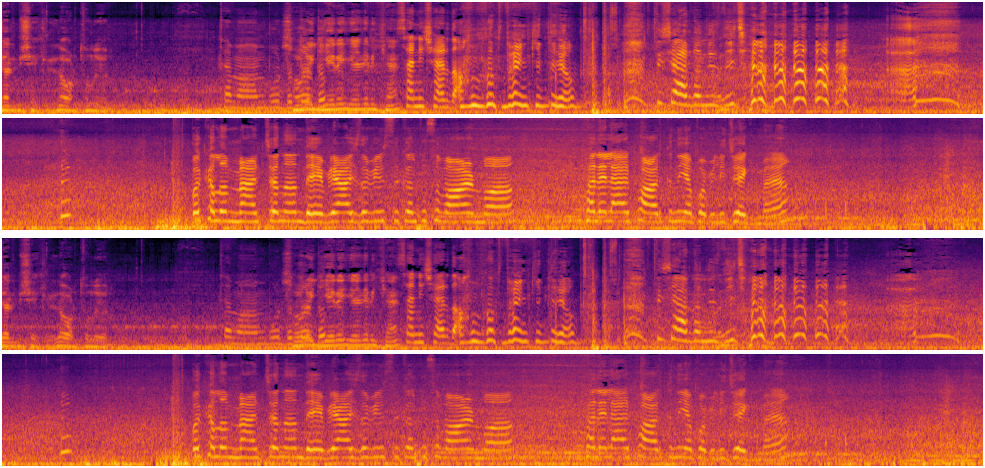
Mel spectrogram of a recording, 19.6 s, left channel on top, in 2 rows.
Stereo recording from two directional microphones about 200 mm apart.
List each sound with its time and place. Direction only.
3.3 s speech: 50° right (ahead or behind)
4.0 s speech: centre (ahead or behind)
8.9 s a sound: 10° left (ahead or behind)
11.7 s speech: centre (ahead or behind)
15.0 s vehicle: 55° right (ahead or behind)
15.6 s speech: 5° left (ahead or behind)
19.2 s vehicle: 50° right (ahead or behind)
